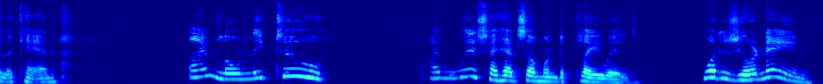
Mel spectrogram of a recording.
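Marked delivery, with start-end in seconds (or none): 1.9-8.1 put-on higher, sweet child voice; Spoon, lonely too. Spoon answers Ball in the can, high and hopeful. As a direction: reach out hopefully.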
